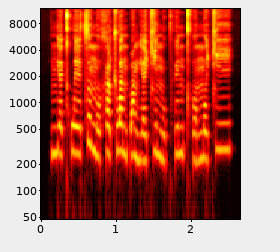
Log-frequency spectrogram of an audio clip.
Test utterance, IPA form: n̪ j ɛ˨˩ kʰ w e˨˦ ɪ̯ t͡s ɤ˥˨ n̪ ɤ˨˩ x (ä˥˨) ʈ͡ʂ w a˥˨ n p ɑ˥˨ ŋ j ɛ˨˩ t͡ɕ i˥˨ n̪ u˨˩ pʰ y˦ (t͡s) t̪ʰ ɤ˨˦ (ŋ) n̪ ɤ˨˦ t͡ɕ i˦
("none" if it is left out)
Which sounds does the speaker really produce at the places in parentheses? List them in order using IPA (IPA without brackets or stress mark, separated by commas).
ä˥˨, n, none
